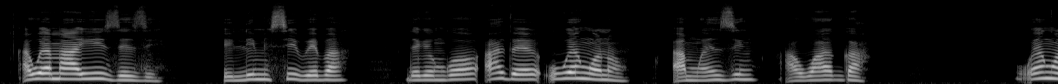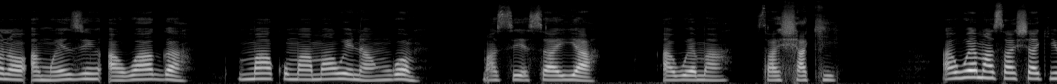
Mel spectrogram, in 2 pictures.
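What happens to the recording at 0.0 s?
Nothing goes wrong at 0.0 s; the speech starts cleanly and the audio is intact at that moment.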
